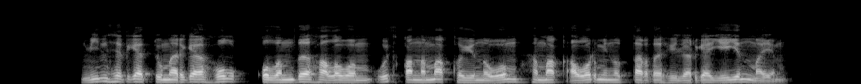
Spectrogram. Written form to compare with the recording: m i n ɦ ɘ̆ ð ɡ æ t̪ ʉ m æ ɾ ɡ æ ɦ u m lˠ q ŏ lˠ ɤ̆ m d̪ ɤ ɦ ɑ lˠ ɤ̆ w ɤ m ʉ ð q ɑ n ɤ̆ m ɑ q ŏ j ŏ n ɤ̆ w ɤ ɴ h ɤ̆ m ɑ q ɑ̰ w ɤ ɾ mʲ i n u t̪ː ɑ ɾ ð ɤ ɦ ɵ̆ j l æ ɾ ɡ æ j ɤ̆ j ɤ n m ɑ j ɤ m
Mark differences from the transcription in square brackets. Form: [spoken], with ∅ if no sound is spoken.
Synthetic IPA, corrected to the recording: m i n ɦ ɘ̆ ð ɡ æ t̪ ʉ m æ ɾ ɡ æ ɦ u [∅] lˠ q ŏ lˠ ɤ̆ m d̪ ɤ ɦ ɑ lˠ ɤ̆ w ɤ m ʉ ð q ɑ n ɤ̆ m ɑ q ŏ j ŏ n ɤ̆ w ɤ [m] h ɤ̆ m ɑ q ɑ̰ w ɤ ɾ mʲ i n u t̪ː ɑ ɾ ð ɤ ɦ ɵ̆ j l æ ɾ ɡ æ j ɤ̆ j ɤ n m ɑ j ɤ m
